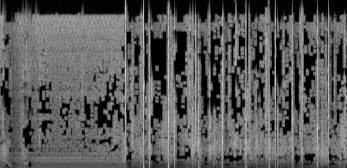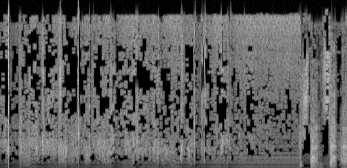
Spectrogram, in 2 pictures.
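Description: Steady electrical mains hum throughout. About a second and a half in, scattered applause with sharp clicks starts up, thins out and fades about a second before the end.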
